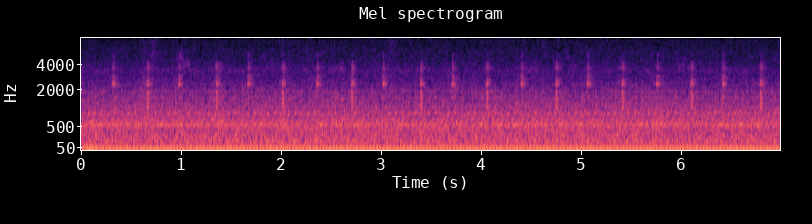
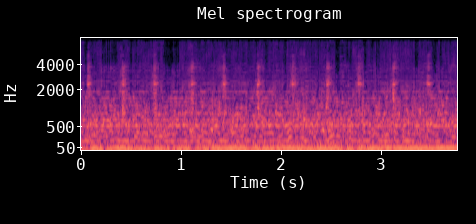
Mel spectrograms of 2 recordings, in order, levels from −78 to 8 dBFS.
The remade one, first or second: second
